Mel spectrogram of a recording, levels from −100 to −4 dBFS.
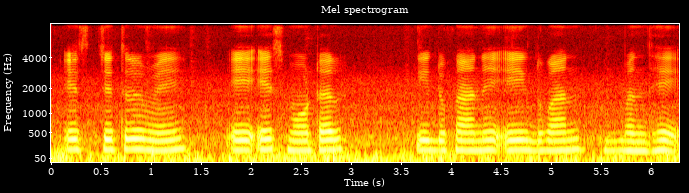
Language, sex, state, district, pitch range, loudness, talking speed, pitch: Hindi, female, Bihar, Madhepura, 160-175 Hz, -15 LUFS, 115 wpm, 170 Hz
